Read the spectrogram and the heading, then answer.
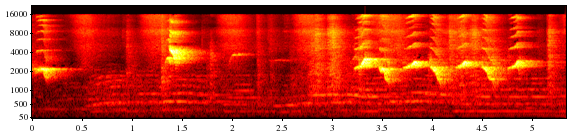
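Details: Green leafbird during pairing: a lone flat whistle, then a sharp high note, then a lively run of upslurred and downslurred chirps, roughly two per second, with faint background hum.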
